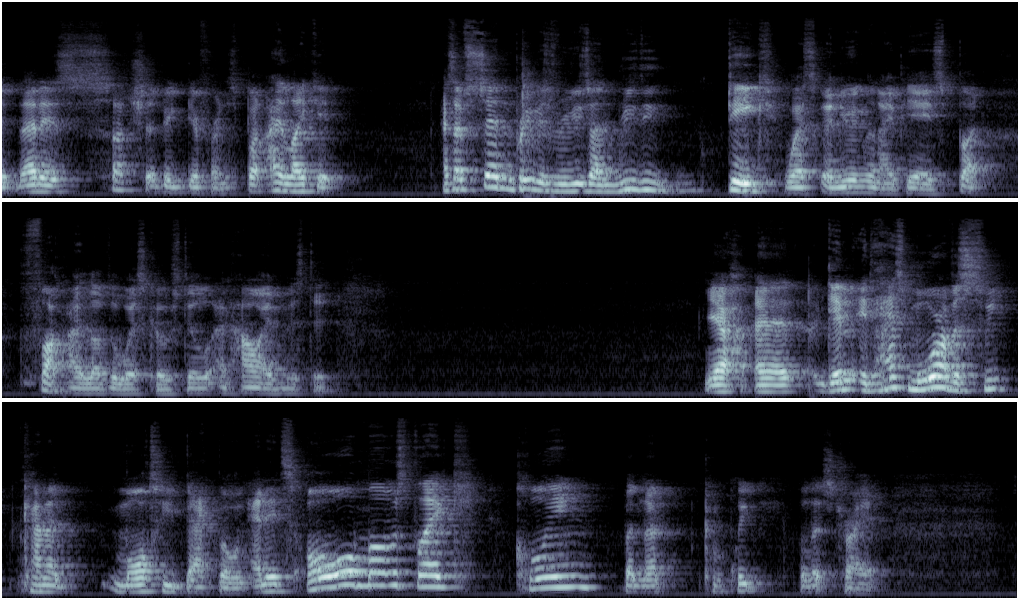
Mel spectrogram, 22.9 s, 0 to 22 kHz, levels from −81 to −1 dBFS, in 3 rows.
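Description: No technical faults can be heard anywhere in this audio.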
